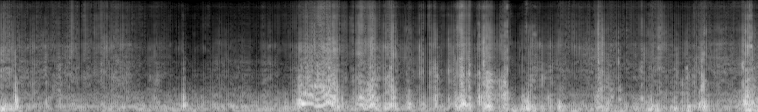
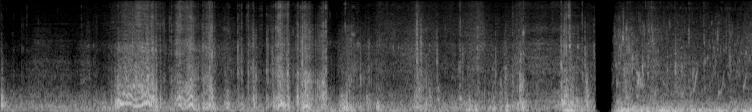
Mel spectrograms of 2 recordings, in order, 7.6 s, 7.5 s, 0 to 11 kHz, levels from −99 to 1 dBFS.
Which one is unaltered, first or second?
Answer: second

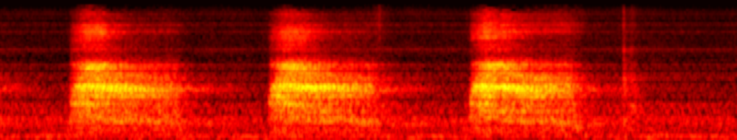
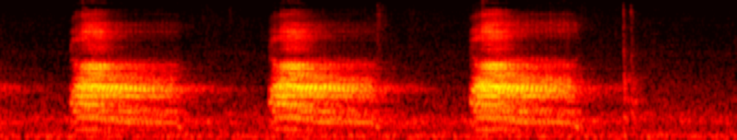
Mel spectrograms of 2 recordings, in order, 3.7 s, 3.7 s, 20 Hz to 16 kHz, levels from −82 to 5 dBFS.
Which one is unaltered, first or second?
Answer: second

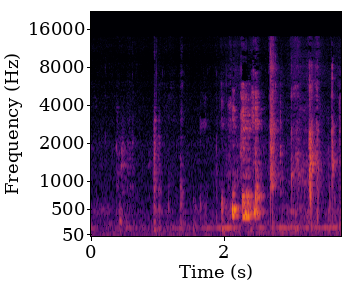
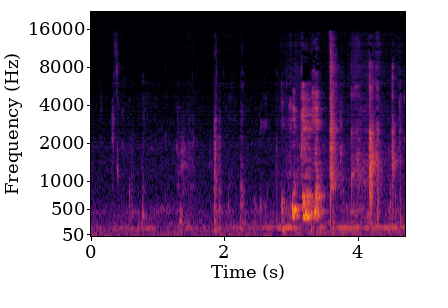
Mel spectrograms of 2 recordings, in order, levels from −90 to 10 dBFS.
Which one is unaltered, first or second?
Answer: first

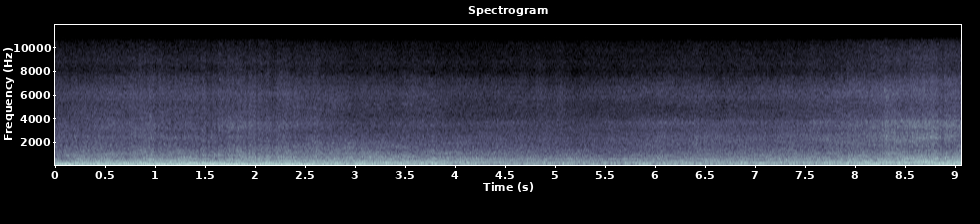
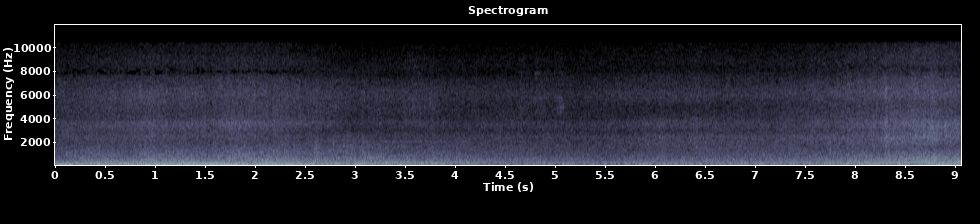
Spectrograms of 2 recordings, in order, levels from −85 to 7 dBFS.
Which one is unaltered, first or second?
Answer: second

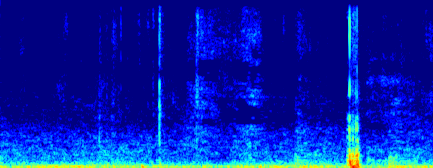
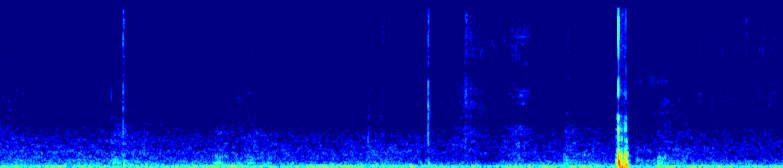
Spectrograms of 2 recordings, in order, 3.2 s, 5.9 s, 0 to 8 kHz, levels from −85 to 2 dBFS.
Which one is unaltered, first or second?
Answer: first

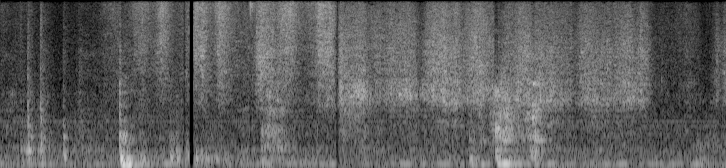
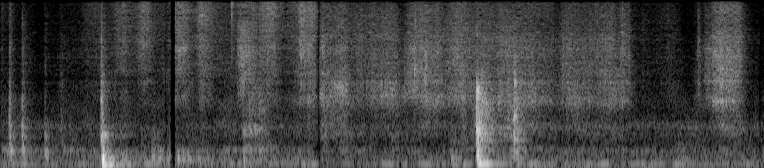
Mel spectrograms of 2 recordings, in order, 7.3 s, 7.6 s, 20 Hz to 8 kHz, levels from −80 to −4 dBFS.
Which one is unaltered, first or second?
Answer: first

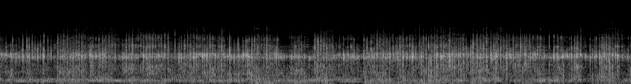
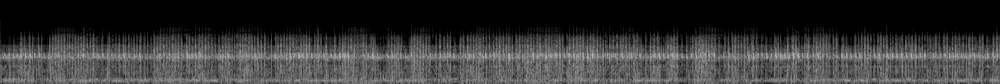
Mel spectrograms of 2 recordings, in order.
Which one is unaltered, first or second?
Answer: second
